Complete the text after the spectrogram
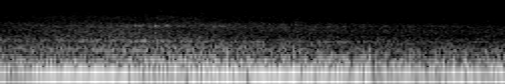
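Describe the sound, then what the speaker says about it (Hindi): A truck rolls along a street in Pattaya, Thailand, its loud, close engine rumbling steadily with a continuous low roar of traffic throughout. "मुझे इस ट्रक की आवाज़ से बचना था, इसलिए मैं रुक गया, मैंने पॉज दिया।"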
